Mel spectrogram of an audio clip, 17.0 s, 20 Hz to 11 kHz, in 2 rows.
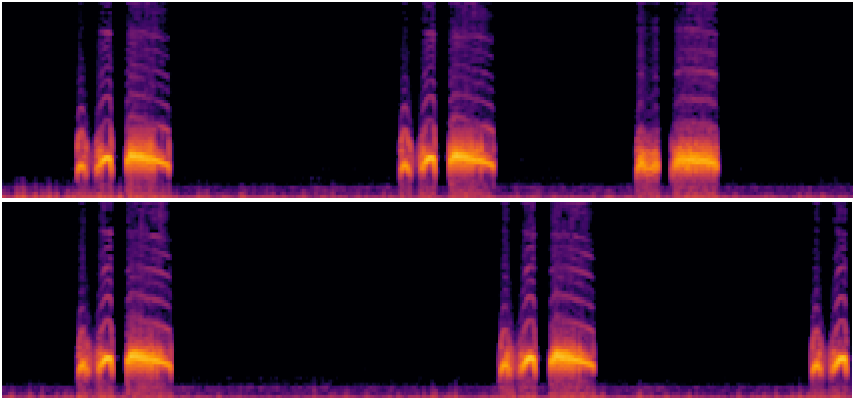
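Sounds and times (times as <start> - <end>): dove cooing: 0.8 - 1.8, 4.0 - 5.0, 6.4 - 7.2, 9.3 - 10.3, 13.5 - 14.5, 16.6 - 17.0.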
